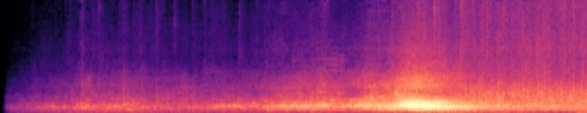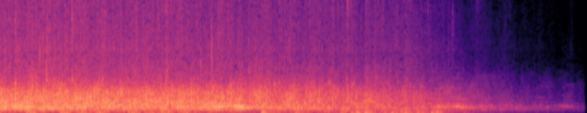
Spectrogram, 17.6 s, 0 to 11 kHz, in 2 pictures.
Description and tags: Football-crowd-near-miss-from-freekick
I needed small stadium sound effects for a play about the local football club, Brentford FC. The club, very graciously, gave me free access around the ground to home matches early in the season 2006/7. This is an extract from Brentford's game with Bristol City.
